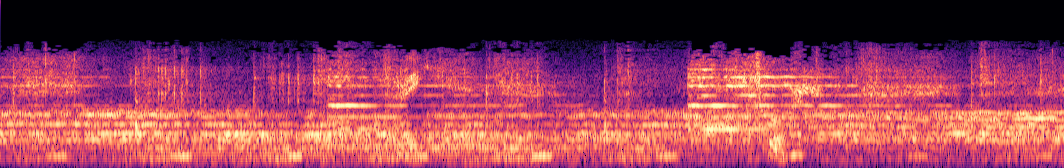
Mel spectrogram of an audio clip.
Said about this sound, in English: And then way off in the distance, I heard the deep-throated bongs of a church bell striking the hour. I stopped running. I waited. I counted.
